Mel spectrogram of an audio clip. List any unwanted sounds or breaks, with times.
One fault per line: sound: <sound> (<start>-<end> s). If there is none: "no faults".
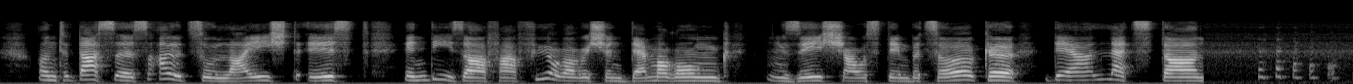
sound: laugh (12.6-13.4 s)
